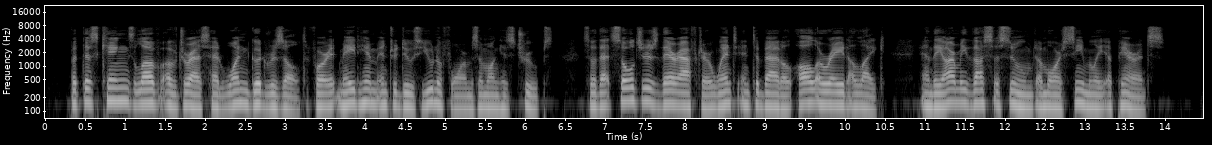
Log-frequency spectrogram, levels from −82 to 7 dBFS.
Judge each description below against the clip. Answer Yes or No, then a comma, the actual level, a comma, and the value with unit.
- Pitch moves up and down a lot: No, average, 3.2 semitones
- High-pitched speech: No, low, 130 Hz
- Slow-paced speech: No, average, 160 wpm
